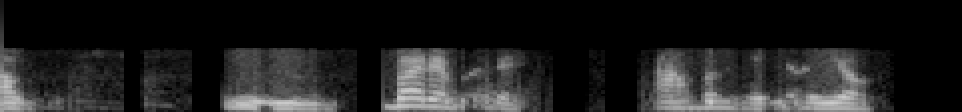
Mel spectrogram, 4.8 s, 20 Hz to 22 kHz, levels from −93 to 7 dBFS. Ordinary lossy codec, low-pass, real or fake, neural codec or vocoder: none; 3.6 kHz; real; none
